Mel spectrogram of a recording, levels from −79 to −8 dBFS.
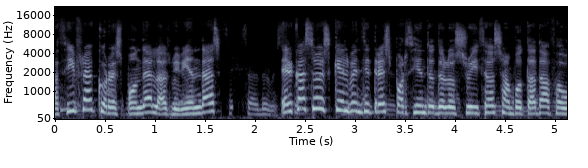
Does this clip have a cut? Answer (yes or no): no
